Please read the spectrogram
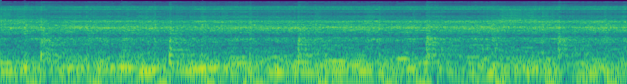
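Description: Live rock band playing loud, with a drum kit keeping a steady beat under electric guitars.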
